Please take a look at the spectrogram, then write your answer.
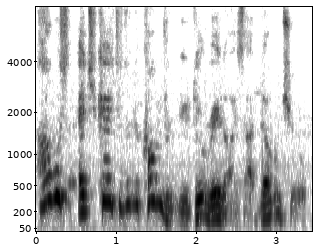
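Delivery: high-pitched, very posh convent-educated lady; Margaret. Retold or imitated. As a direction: imitate a well-spoken lady putting someone in their place. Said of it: "Margaret was very posh and convent".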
